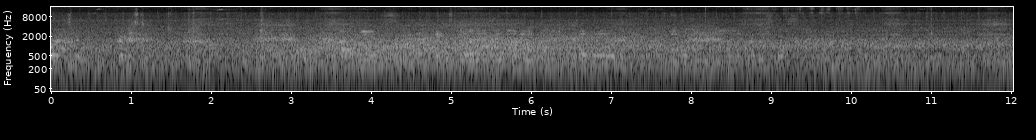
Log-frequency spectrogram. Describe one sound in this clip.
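A man talks calmly on a phone close by.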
